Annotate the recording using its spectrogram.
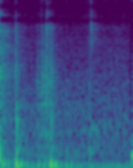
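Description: Lid of an electric pressure cooker knocking and clicking as it is set on and twisted shut to bring the pot up to pressure, with two sharp knocks in the first second and a fainter one later, over a steady low hum.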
